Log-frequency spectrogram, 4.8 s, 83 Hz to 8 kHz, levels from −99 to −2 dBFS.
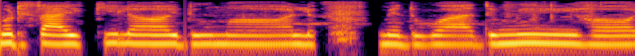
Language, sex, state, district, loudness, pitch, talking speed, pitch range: Hindi, female, Bihar, Sitamarhi, -16 LUFS, 225 Hz, 115 wpm, 220-235 Hz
